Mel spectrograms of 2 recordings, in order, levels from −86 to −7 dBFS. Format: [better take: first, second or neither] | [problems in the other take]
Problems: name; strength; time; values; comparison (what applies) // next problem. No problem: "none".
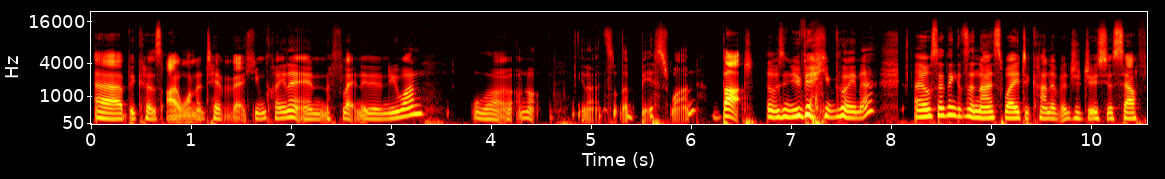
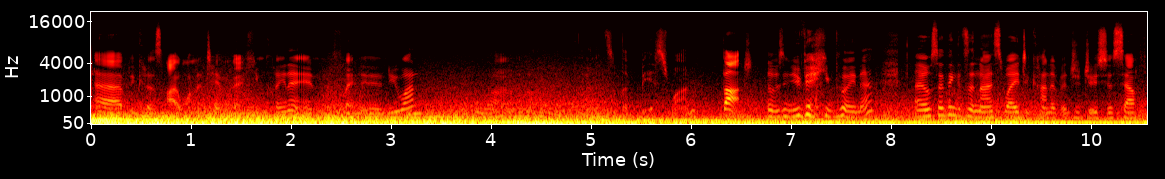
first | low rumble; loud; throughout; 1 dB below the speech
